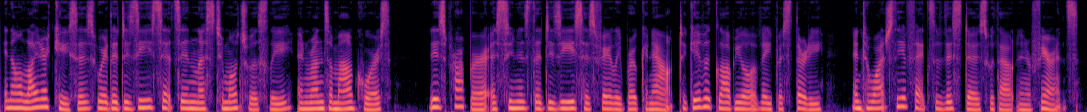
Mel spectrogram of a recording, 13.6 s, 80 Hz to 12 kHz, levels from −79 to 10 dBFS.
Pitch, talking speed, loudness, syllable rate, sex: 190 Hz, 200 wpm, -16 LUFS, 5.5 syllables/s, female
